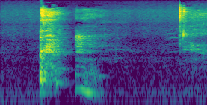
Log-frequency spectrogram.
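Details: Man smoking a cigar coughs repeatedly while talking: two short, harsh coughs, the second rougher and throatier, in a quiet room; cough.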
